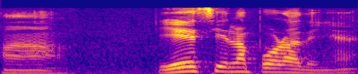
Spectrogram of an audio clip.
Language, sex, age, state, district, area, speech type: Tamil, male, 60+, Tamil Nadu, Coimbatore, rural, spontaneous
